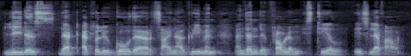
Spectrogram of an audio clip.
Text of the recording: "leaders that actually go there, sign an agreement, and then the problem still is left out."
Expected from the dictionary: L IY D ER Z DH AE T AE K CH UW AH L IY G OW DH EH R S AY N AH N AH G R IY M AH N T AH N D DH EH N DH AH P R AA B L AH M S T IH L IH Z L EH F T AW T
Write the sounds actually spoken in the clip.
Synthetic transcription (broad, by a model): L IY D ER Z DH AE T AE K CH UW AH L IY G OW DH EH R S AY AH N AH G R IY M AH N T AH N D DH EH N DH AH P R AA B L AH M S T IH L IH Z L EH F T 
